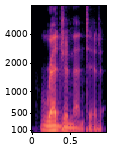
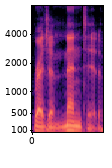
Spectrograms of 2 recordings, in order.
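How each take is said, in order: First: The stress is on the first syllable. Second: The stress is on the third syllable. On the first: The speaker calls it right. "That is a front-loaded accent" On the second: The speaker calls it wrong. "which is sort of where I am setting it. I'm placing the accent here because mented is on the third beat"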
